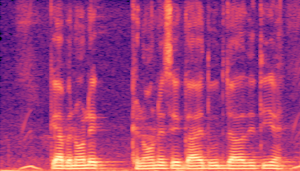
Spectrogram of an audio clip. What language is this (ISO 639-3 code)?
hin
